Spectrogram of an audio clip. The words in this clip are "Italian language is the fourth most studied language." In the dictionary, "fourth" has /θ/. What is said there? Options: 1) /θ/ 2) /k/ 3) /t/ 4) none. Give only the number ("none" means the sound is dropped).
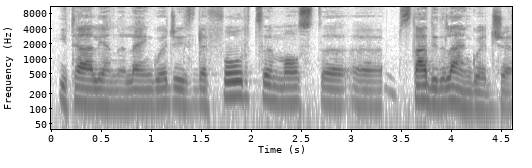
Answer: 3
